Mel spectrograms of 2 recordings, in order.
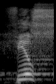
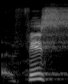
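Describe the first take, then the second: First: The syllable is pronounced thick and heavy. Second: The syllable is pronounced thin and light. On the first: The speaker calls it right. "tebal langsung" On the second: The speaker calls it wrong. "bukan fis"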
